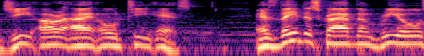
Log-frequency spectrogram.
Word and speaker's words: griot: They told me about the existence of very old men who are called griots. It's spelled G-R-I-O-T-S.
